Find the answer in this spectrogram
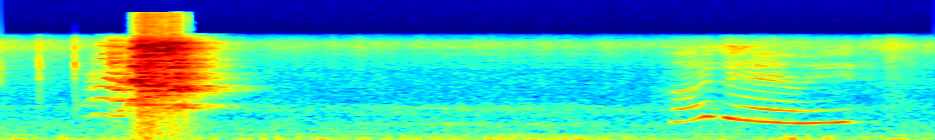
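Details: Adopted pet blue-fronted amazon answering its owner with a talking phrase: a loud harsh burst, then a rising-and-falling vocal inflection like spoken words.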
